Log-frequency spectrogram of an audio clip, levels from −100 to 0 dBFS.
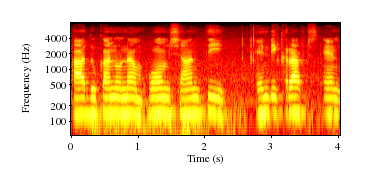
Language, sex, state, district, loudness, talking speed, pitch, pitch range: Gujarati, male, Gujarat, Gandhinagar, -20 LUFS, 120 wpm, 140 Hz, 135-145 Hz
